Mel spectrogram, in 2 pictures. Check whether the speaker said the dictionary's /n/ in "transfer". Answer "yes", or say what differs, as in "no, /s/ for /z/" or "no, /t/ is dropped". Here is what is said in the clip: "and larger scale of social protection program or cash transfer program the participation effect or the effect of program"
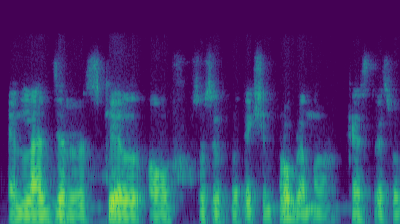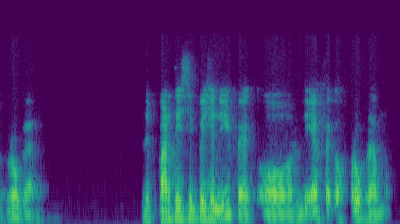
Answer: no, /n/ is dropped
